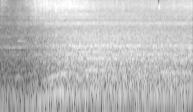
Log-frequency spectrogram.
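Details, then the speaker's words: Truck with a slipping transmission, tested after adding Instant Shudder Fix: the engine climbs hard under full throttle in reverse but the truck still hesitates to pull; drive is fine, reverse is not fixed yet. "nope still got hesitation maybe it's got to work in a little bit"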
